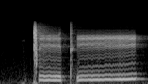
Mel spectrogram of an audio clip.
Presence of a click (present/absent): present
